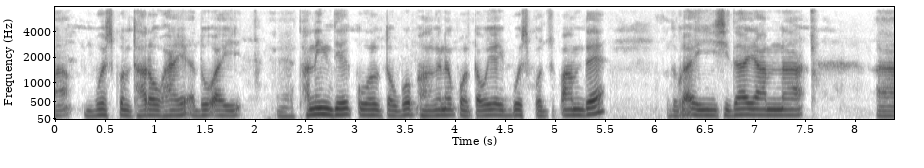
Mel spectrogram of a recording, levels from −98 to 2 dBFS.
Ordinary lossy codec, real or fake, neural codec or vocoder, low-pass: none; fake; codec, 16 kHz, 2 kbps, FunCodec, trained on Chinese and English, 25 frames a second; 7.2 kHz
